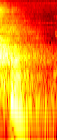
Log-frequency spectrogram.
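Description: A single short, raspy cough blending into a throat clear, starting sharply and fading out within a moment, with no talking.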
